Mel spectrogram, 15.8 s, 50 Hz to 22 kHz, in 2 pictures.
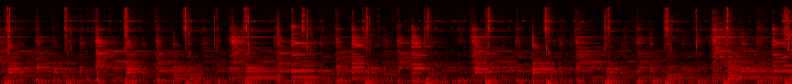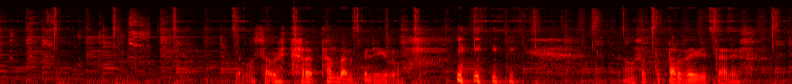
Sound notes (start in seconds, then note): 12.1 laughs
